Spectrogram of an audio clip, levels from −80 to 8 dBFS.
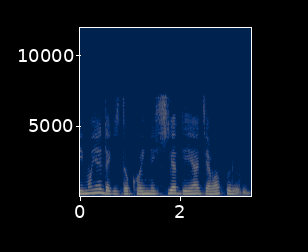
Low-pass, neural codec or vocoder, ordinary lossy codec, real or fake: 7.2 kHz; codec, 16 kHz, about 1 kbps, DyCAST, with the encoder's durations; AAC, 32 kbps; fake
